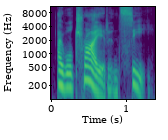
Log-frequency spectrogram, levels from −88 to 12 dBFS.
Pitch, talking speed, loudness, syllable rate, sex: 180 Hz, 260 wpm, -18 LUFS, 5.4 syllables/s, female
